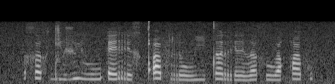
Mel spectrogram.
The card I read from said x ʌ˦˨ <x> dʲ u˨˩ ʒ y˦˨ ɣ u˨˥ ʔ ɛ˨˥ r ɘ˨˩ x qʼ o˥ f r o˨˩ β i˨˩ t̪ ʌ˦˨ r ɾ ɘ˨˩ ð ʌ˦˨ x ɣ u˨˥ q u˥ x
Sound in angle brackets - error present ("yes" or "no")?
no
